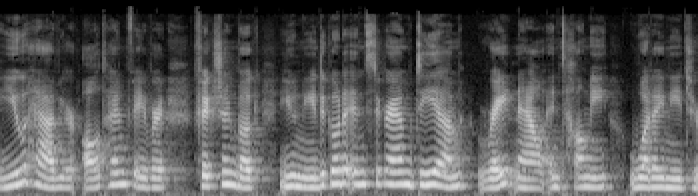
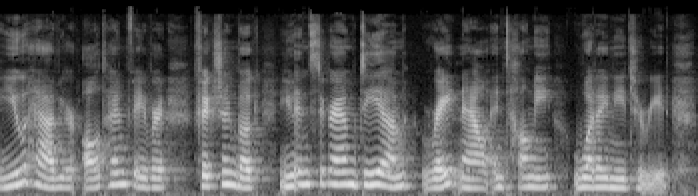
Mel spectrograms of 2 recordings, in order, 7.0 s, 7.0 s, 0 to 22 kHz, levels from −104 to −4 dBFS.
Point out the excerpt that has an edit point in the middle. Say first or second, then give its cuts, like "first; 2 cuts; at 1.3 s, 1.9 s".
second; 1 cut; at 2.9 s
